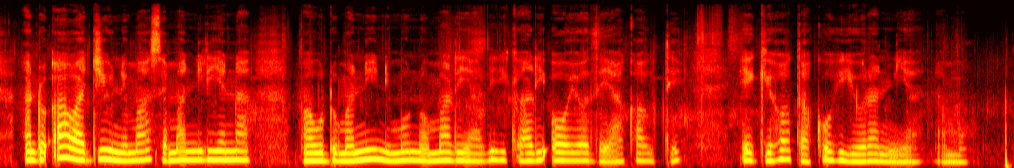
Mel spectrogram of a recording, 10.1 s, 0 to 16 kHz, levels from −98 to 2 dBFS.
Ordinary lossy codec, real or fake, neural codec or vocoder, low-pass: none; real; none; 14.4 kHz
